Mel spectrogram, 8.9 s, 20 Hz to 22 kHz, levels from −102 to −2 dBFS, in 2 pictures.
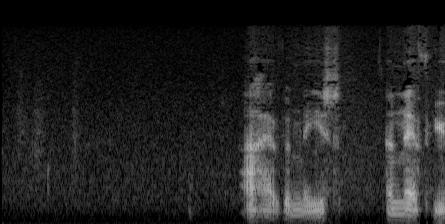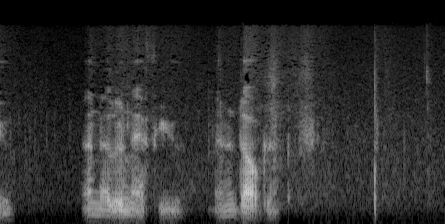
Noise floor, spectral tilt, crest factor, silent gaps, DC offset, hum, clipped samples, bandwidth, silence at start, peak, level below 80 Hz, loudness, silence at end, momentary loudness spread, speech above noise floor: -73 dBFS; -3 dB/octave; 28 dB; none; under 0.1%; none; under 0.1%; 14 kHz; 2.4 s; -12 dBFS; -84 dBFS; -36 LUFS; 0.15 s; 19 LU; 37 dB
